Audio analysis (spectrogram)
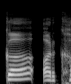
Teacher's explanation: आप हाथ मुंह के आगे रखकर क और ख बोलकर इसका अंतर महसूस कर सकते हैं। ख में ज्यादा हवा निकलती है।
